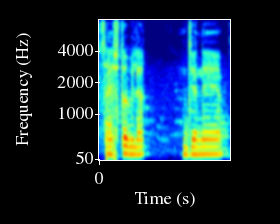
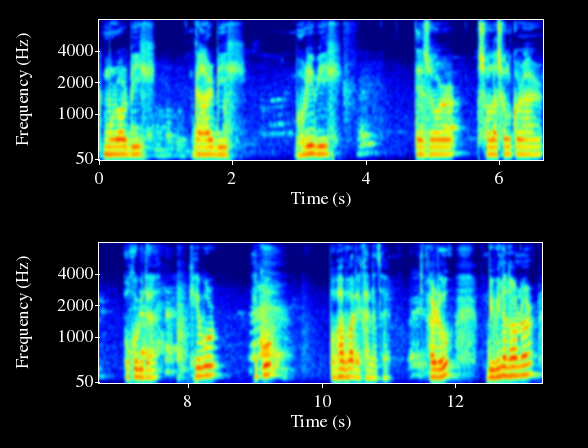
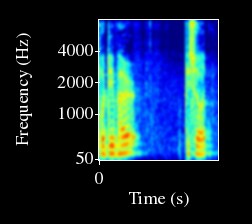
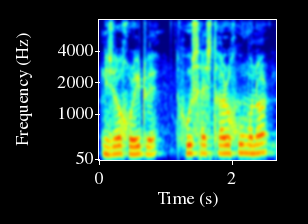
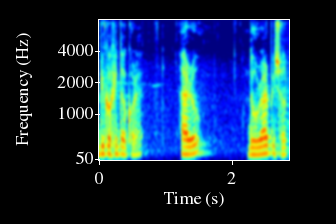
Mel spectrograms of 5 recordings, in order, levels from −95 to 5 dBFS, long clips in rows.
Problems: continuous background conversations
